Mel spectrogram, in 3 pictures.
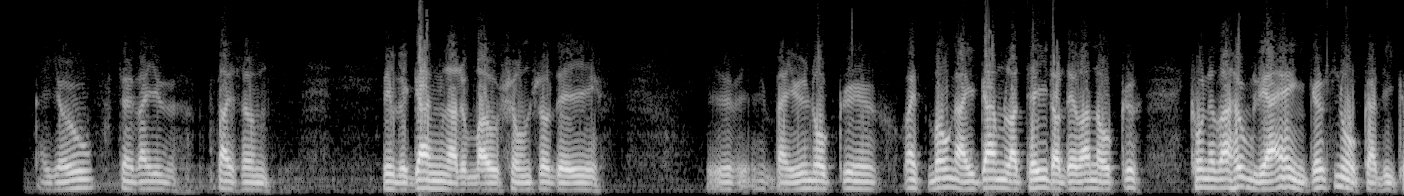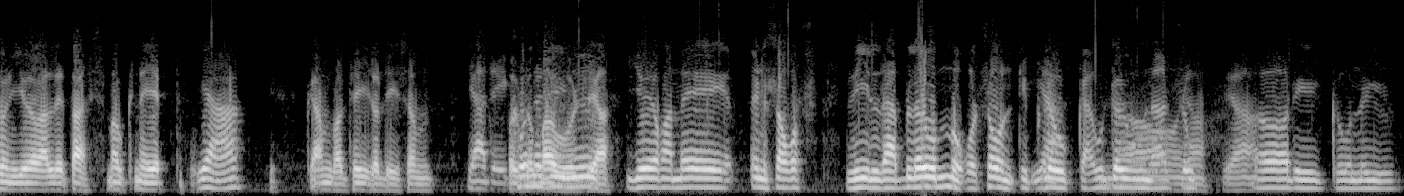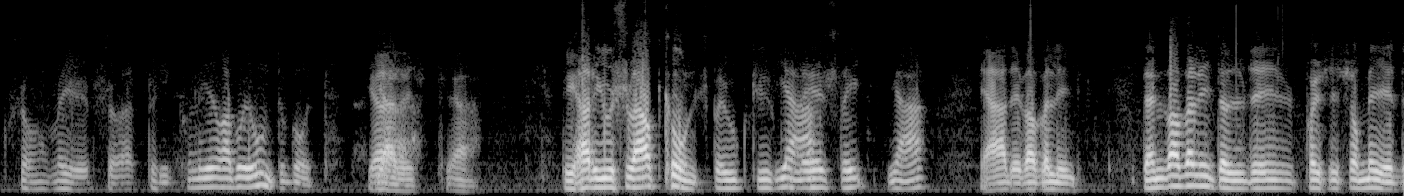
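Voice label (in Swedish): Össjö Skåne, dialekter, svenska sagor; Folkminnen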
